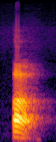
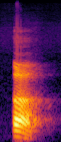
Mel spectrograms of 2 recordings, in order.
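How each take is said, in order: First: The vowel is a short central sound from the chest. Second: The vowel is a short central sound from the chest.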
